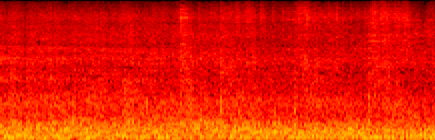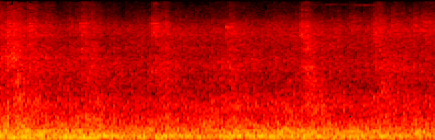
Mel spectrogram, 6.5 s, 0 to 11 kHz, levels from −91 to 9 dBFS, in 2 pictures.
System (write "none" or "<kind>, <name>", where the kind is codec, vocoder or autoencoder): none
